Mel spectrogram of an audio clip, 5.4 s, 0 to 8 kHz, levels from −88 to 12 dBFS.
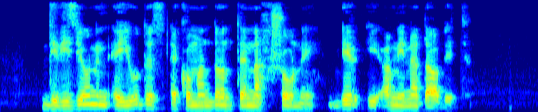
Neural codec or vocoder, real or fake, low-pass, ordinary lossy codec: none; real; 7.2 kHz; Opus, 64 kbps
